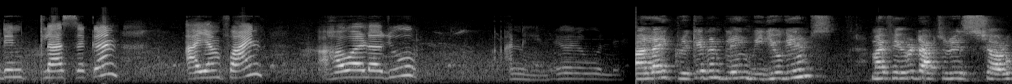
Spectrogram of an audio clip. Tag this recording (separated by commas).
Speech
